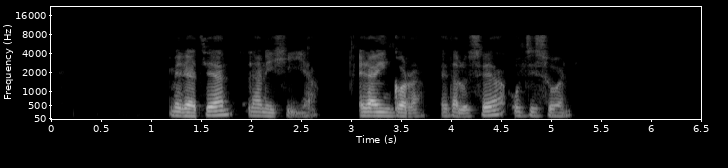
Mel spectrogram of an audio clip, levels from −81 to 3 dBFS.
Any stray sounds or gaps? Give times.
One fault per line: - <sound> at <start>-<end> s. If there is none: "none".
none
